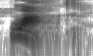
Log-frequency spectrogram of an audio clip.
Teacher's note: దంతోష్యం అంటే దంతాలు పెదవి సాయంతో పలికే అక్షరాలని దంతోష్యం అంటారు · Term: దంతోష్యము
